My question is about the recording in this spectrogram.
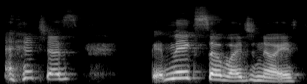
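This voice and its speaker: A woman's voice: medium pitch, sing-song, slow pace, a little mellow. A woman vlogger talking casually and earnestly, explaining things step by step. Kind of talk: casual vlog narration.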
